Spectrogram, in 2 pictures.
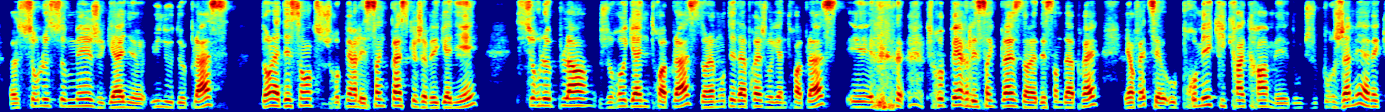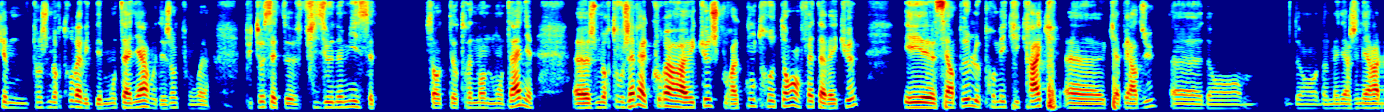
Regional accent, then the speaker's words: France; je suis français

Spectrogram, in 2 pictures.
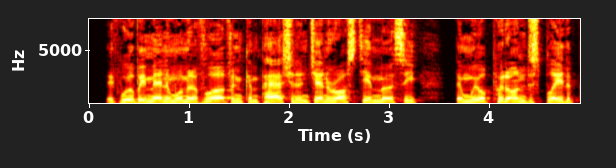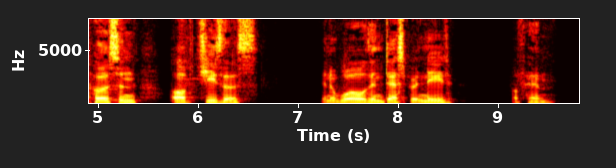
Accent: Scotland, United Kingdom; accent: Scottish; moved away; When I come back from Scotland, my accent is sometimes a little bit stronger than before I left

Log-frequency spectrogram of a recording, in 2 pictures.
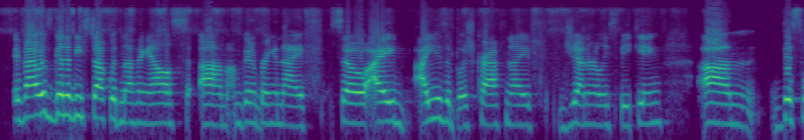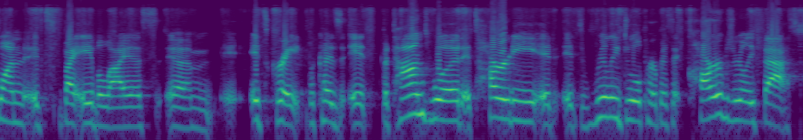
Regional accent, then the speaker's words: New England, United States; I grew up in New England

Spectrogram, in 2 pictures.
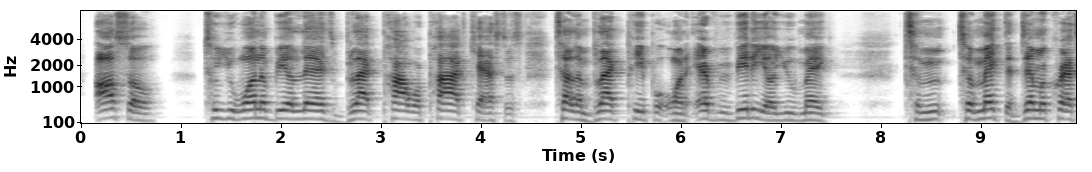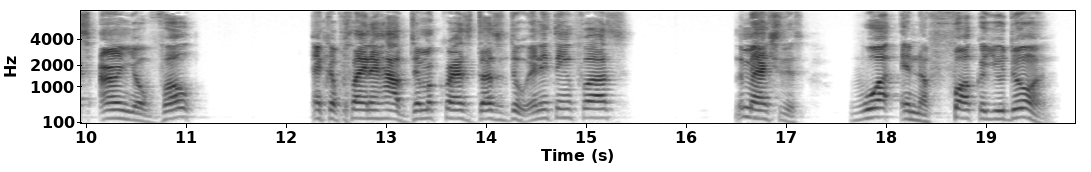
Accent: United States; as an American

